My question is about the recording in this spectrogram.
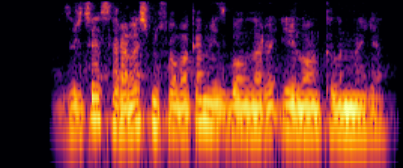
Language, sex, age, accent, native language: Uzbek, male, 18-24, Xorazm, Uzbek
